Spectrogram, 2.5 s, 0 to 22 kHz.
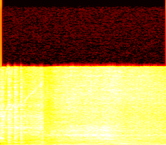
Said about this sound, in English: It's our biggest, baddest, most capable pickup truck that sports a beefy 317 horsepower from a massive V8 engine, complete with a one-ton payload and up to a hardcore 9,500 pounds of towing capability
